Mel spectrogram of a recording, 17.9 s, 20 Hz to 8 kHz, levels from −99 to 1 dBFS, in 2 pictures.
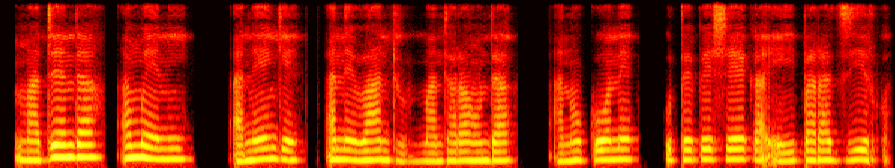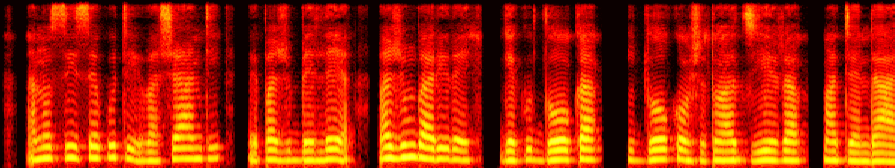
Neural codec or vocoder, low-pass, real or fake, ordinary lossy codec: codec, 16 kHz in and 24 kHz out, 1 kbps, XY-Tokenizer; 7.2 kHz; fake; Opus, 64 kbps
